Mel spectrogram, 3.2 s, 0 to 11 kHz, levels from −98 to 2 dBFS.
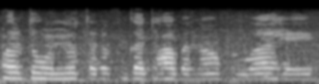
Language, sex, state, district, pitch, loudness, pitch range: Hindi, female, Uttar Pradesh, Lucknow, 210 Hz, -18 LUFS, 200-215 Hz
